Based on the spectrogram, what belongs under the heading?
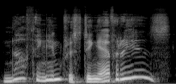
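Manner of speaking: high, chirpy, breezy society lady; gushing society hostess. A narrator's reading. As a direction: flutter through it like a gossiping hostess. Lady Windermere speaks.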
